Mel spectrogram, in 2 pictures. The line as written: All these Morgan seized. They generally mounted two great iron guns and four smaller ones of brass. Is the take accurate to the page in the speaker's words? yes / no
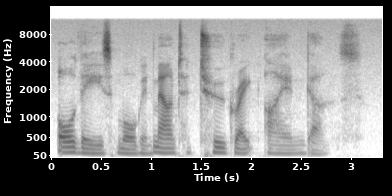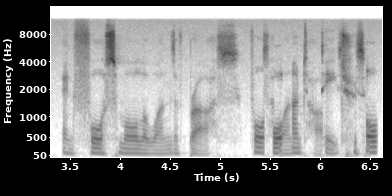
no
